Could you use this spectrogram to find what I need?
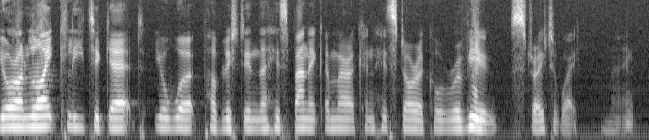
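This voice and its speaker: In an English accent, a woman talks at a moderate pace with a fairly low pitch and a dark, mellow tone. Her intonation is monotone and flat, and the sound is dry and close with no echo. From England. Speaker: professor. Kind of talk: workshop lecture.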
